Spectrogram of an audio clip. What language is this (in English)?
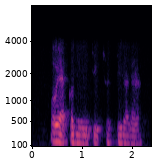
Bangla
